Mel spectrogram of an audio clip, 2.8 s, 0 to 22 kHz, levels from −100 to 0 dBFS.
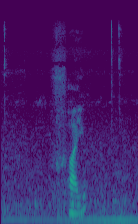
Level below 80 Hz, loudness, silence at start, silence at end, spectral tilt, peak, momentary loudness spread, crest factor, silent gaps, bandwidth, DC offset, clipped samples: -64 dBFS; -52 LUFS; 0.05 s; 0 s; -4.5 dB/octave; -28 dBFS; 22 LU; 26 dB; none; 16 kHz; under 0.1%; under 0.1%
